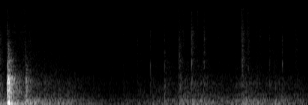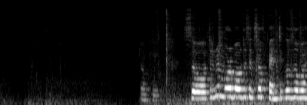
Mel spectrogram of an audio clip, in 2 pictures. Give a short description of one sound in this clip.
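Playing cards shuffle and riffle softly in a woman's hands.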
